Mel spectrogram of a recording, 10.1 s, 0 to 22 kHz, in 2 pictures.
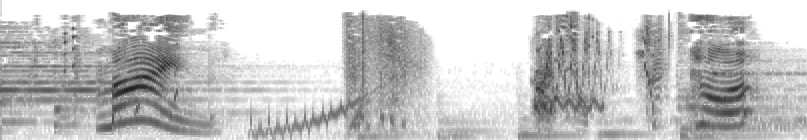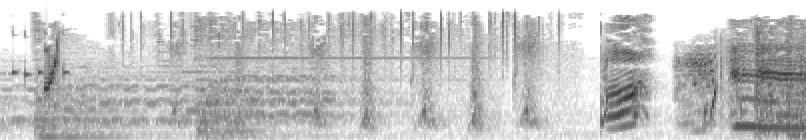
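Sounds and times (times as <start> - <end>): cartoon swishing strokes: 5.9 - 8.6.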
